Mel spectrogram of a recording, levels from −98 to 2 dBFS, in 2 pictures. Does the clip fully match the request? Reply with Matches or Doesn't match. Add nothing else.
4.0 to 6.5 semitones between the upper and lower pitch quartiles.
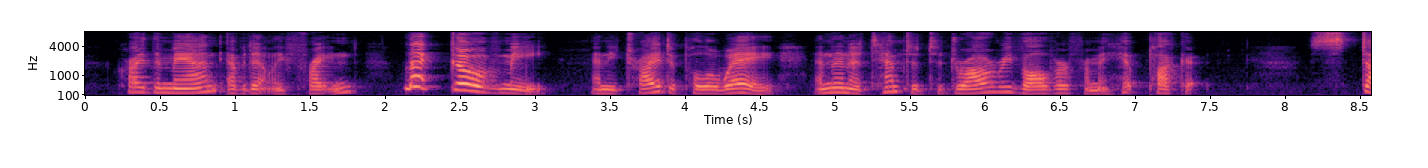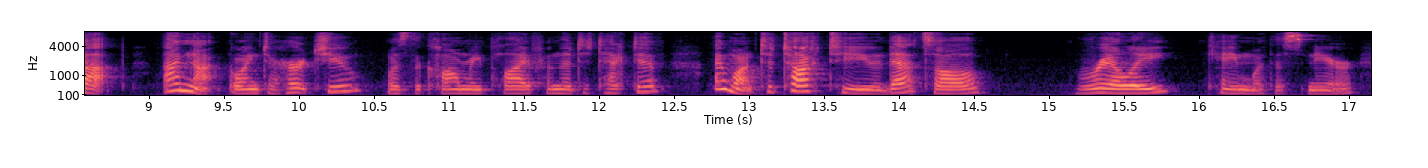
Matches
